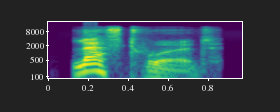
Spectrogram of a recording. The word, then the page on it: leftward: British English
